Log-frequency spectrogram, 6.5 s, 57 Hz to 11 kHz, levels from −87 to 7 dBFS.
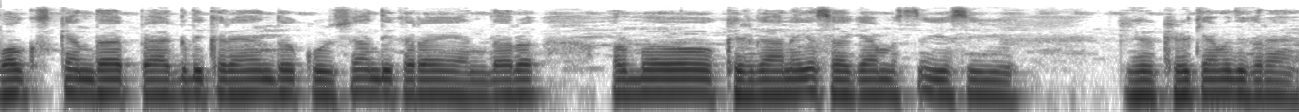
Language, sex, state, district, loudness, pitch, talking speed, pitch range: Hindi, male, Punjab, Pathankot, -16 LUFS, 130 Hz, 230 wpm, 130-135 Hz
